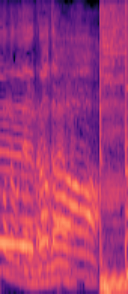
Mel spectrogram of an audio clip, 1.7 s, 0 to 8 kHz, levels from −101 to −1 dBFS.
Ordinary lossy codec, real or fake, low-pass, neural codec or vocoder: none; real; none; none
